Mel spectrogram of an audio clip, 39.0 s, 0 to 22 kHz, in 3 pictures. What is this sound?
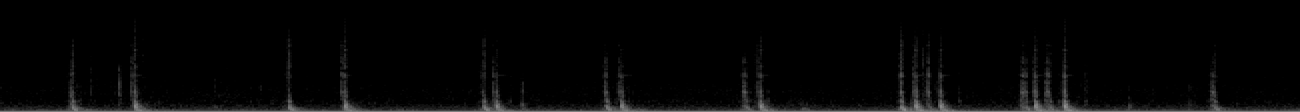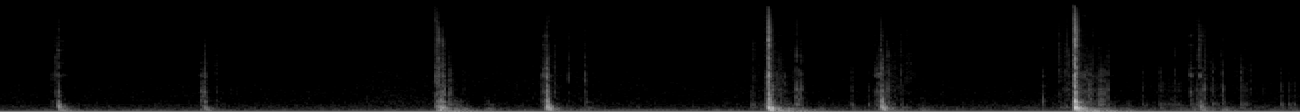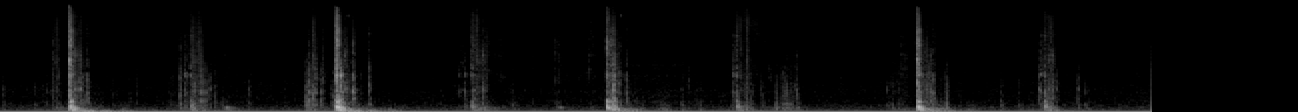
The horn button on a Mercedes Benz, shot from the passenger seat with a Rode NT1a. The horn is first pressed lightly with the thumb while the hand holds the steering wheel. The horn is then slammed hard with the palm of the hand.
